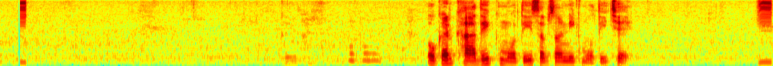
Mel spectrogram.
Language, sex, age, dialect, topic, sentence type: Maithili, female, 36-40, Bajjika, agriculture, statement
